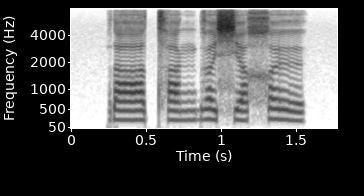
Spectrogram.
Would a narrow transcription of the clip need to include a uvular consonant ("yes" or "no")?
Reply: yes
